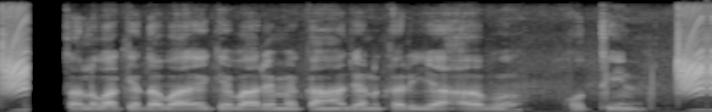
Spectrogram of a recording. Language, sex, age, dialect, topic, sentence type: Magahi, male, 36-40, Central/Standard, agriculture, question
